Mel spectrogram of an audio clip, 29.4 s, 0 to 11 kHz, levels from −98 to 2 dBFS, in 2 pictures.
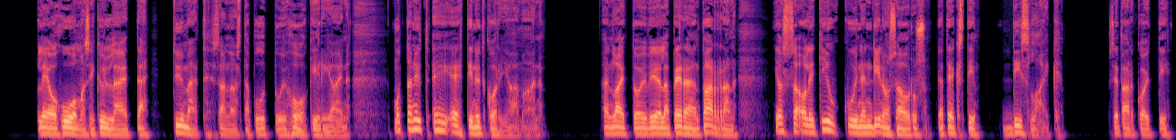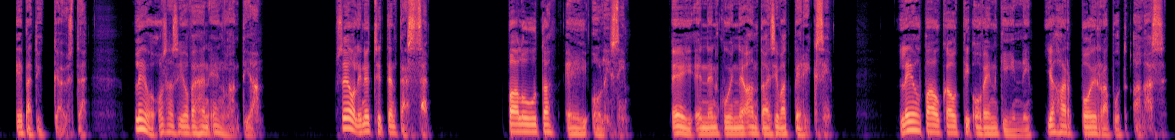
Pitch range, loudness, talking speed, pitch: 85-115 Hz, -21 LUFS, 110 wpm, 100 Hz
